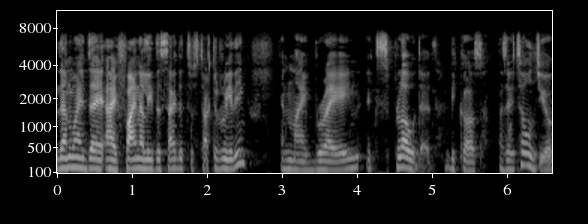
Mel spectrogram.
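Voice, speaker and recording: This man has an Italian accent, a fairly high pitch, a moderate pace and fairly even intonation. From Italy, Sicily. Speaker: booktuber. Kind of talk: casual chat. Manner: halting, with fillers and restarts.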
